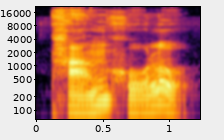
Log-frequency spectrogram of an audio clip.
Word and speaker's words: 糖葫芦: 한국 사람들이 하시는 발음을 보면 대부분 탕후루 이렇게 후를 다 넣지 않고요. 탕후루, 우루 이렇게 되는 경우가 되게 많아요. 의식적으로 내가 흐를 넣으려면 그게 아니겠지만 근데 그게 아니고 그냥 한번 읽어보실래요? 그냥 한번 발음해보세요. 그러면 대부분 다 탕후루 이렇게 돼요. 후가 없어요. 하지만 중국어에서는 그게 빠지면 안 돼요. 아무리 빨리 얘기해도 당후루 이게 들어가기 때문에 이렇게 서로 간의 발음이 좀 다릅니다.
